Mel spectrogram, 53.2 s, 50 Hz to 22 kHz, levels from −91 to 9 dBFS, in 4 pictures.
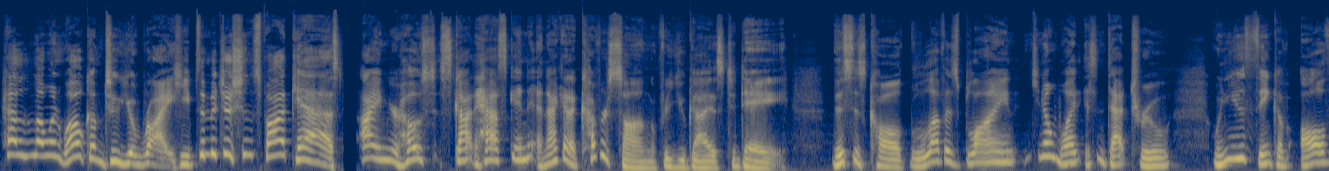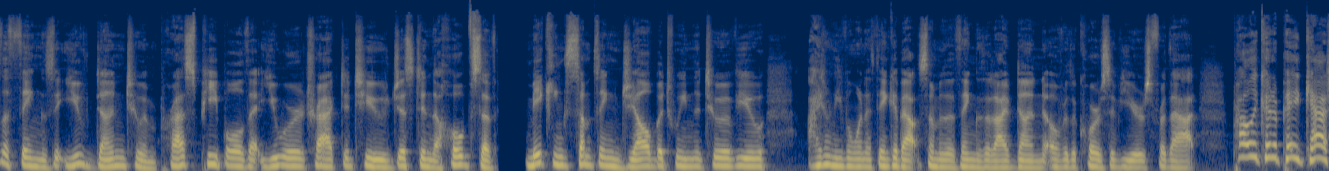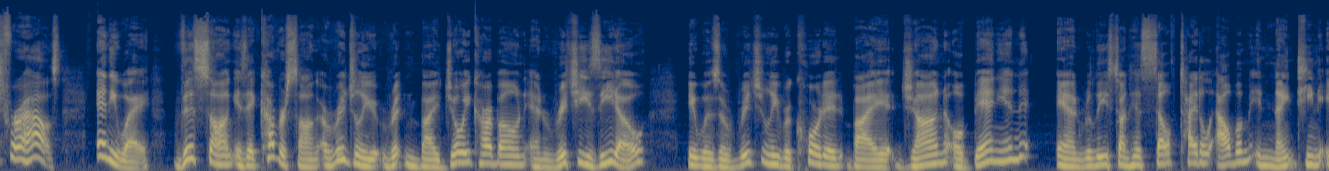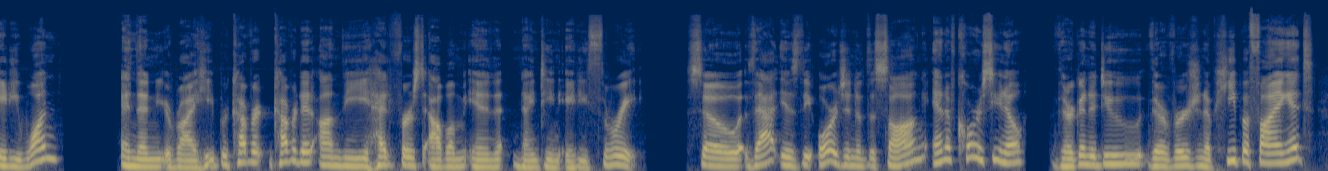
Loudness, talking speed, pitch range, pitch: -21 LUFS, 185 wpm, 130-195 Hz, 150 Hz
